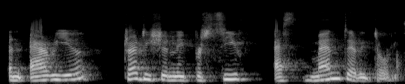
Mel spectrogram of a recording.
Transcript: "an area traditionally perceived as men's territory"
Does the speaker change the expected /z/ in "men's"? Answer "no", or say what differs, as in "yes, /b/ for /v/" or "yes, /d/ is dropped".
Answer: yes, /z/ is dropped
